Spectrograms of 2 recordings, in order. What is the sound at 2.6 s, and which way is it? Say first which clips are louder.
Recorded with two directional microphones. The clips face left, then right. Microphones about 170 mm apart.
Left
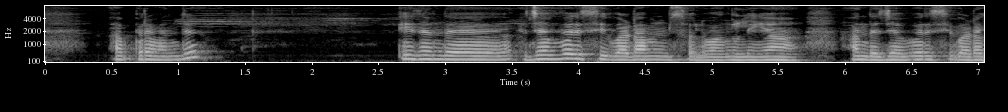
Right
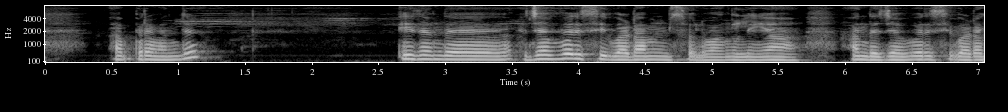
A woman's voice: right 5 dB; 25° right (ahead or behind).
